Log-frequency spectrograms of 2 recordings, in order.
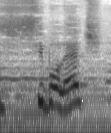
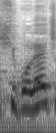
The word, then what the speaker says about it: Chibolete: consegui falar então então se ele falasse sibolete no lugar de chibolete os homens agarravam e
